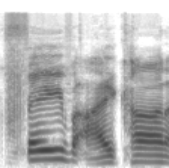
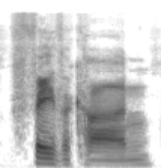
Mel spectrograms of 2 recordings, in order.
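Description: First: It is said as 'fave' plus 'icon'. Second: It is said to rhyme with 'emoticon'. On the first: "And it's like fave icon" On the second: "in my head, it's favicon, the same way like emoticon"

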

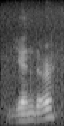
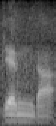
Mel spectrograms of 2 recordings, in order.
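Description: First: The word ends with an r-colored vowel. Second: The word ends with a long a vowel. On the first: "en inglés es gender, like er" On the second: "ponen genda y después ponen un guión al final significando que extiendes esa vocal"

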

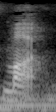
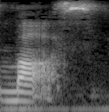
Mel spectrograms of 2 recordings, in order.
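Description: First: The word ends cut off in a T sound. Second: The word ends in a continuing S sound. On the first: The speaker calls it right. "they just like cut it off, so it's mat" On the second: The speaker calls it wrong. "but it's not pronounced mas"

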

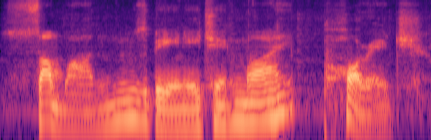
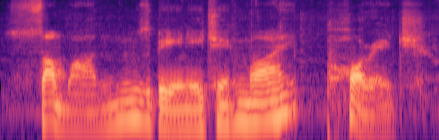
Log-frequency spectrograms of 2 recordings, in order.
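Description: First: It is growled in Father Bear's voice. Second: The same.

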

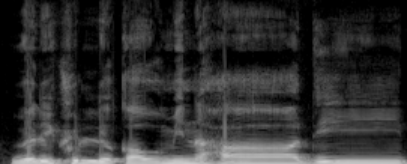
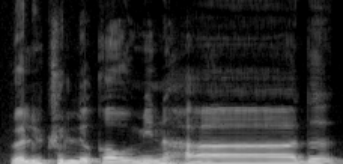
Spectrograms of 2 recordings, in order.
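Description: First: The last word ends with a long ee. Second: The last word ends without a vowel. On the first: "Vakf halinde de ya'yı getirmiş" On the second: "Doğrusu bu. Efsah olan bu"

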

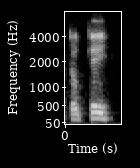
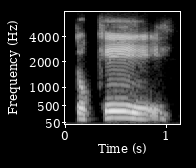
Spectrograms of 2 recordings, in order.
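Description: First: The ending is an e-i diphthong. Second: The ending is a long e. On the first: The speaker calls it wrong. "no se pronuncia tokei" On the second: The speaker calls it right. "Con doble E"

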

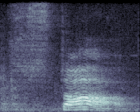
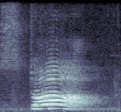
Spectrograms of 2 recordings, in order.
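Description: First: It is said weakly, without force. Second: It is said loudly and forcefully.

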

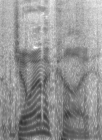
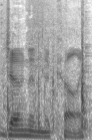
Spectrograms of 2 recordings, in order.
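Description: First: The name is split after Joanna. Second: The name is split after Jonan. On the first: The speaker calls it right. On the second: The speaker calls it wrong.

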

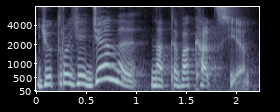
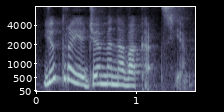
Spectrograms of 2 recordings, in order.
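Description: First: The stress falls on the second word. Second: The stress falls on the last word. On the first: We really are going on that holiday. "якщо ми хочемо підкреслити слово «jedziemy»" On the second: It is a calm, neutral statement. "якщо ми кажемо спокійно ... ми трішечки змістили наголос на кінець речення"

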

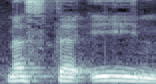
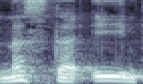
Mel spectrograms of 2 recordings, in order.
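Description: No difference in how they are said.

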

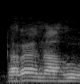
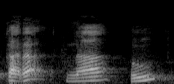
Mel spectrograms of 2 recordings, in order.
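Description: First: The word is said smoothly as one unit. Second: The word is said slowly in separate parts. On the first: The speaker calls it right. "We'll say" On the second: The speaker calls it wrong. "I'm only saying it slowly and breaking it down for you to understand"

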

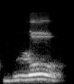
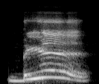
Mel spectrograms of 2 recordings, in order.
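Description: First: The vowel is a Portuguese 'o' sound. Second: The vowel is the closed, rounded French 'eu'. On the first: The speaker calls it wrong. "se eu fizesse o em português, seria blô" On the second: The speaker calls it right. "Então não tem som de U nenhum aí"

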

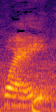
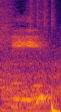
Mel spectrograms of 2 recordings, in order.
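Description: First: The name is said like 'kway'. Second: The name is said like 'key'. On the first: The speaker calls it wrong. "A lot of people may pronounce it as Quay" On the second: The speaker calls it right. "that pronunciation is Key"

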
